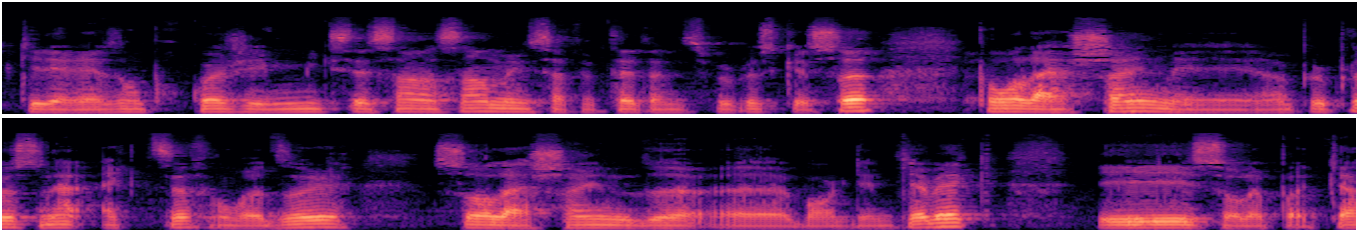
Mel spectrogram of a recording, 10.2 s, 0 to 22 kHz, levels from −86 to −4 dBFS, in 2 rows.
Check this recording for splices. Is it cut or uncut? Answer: cut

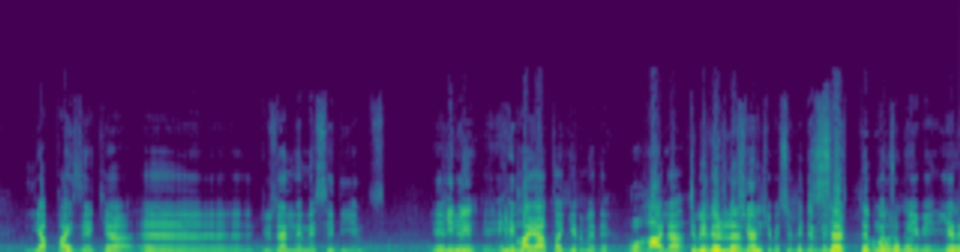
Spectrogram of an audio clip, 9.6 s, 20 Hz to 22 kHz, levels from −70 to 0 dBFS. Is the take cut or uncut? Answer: cut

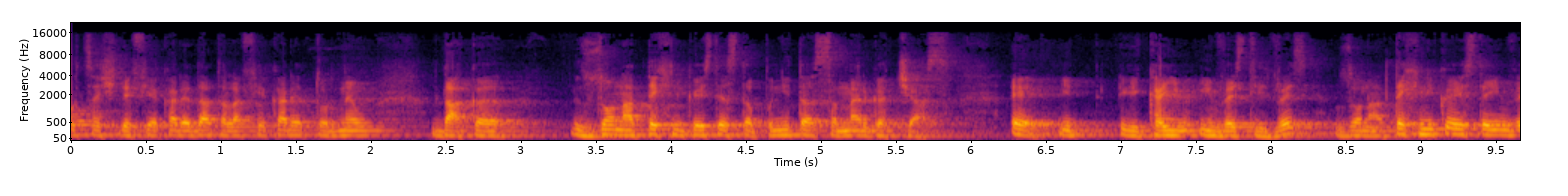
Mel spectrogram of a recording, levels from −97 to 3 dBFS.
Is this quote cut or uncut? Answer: uncut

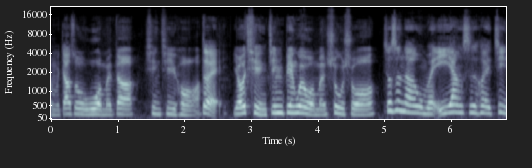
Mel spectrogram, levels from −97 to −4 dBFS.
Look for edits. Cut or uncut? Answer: cut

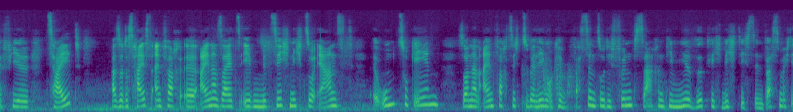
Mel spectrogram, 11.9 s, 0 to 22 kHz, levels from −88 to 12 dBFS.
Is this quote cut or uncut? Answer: uncut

